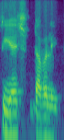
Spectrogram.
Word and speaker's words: the: The pronunciation becomes THEE.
